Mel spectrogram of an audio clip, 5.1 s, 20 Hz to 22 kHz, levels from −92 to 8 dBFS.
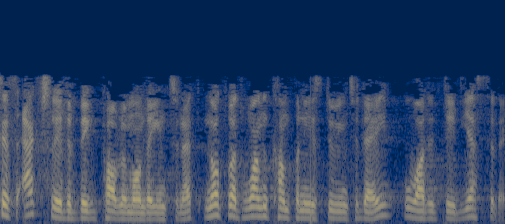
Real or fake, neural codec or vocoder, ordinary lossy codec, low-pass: real; none; none; 5.4 kHz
